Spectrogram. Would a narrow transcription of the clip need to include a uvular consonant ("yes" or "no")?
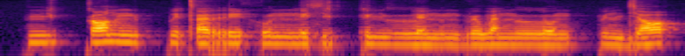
no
